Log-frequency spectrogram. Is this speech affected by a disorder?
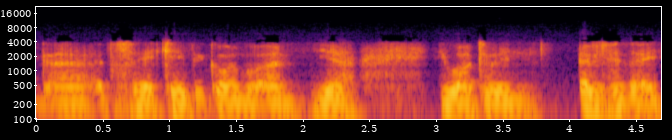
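Yes: motor neuron disease; first physiotherapist Amy Parkes, occupational therapist help with gadgetry.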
